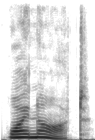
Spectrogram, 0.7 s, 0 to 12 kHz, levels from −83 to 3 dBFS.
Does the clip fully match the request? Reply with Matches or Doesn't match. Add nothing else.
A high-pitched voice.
Matches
